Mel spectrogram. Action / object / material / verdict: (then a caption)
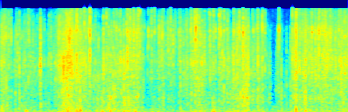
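scrape / thin clear plastic bag / plastic / none. A thin, transparent, empty plastic bag is stretched out, then crumpled and crinkled by hand. The result is a dense, continuous bright crinkle with sharp crackling snaps throughout and a brief lull just before the end.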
